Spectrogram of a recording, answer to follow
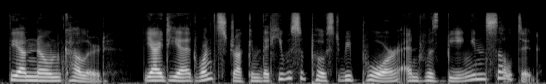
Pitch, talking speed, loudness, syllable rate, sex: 180 Hz, 220 wpm, -19 LUFS, 5.6 syllables/s, female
